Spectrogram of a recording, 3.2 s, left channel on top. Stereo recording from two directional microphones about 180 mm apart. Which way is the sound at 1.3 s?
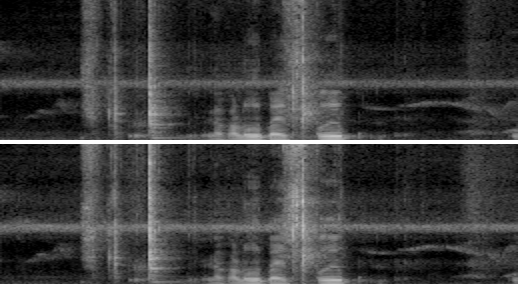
25° left (ahead or behind).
